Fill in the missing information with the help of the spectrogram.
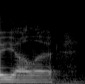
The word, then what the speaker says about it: Ayala: I always tell people it's like y'all with an A at the beginning and at the end. So, Ayala. So we're here with EJ Ayala, cameo Duran or Doran.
